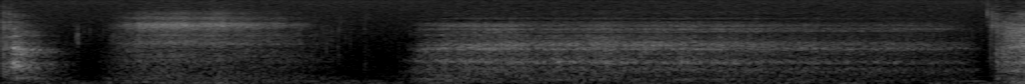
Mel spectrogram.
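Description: Slow, deep breaths during a vinyasa yoga flow: a long audible inhale through the nose and an extended exhale, close and soft, with brief pauses between, and no talking.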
